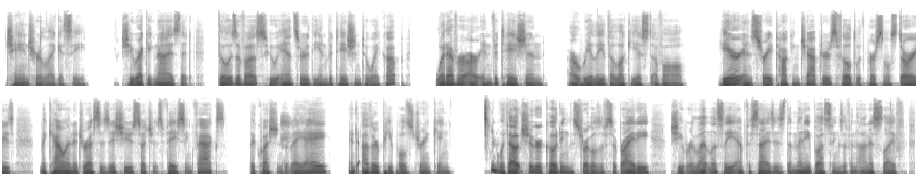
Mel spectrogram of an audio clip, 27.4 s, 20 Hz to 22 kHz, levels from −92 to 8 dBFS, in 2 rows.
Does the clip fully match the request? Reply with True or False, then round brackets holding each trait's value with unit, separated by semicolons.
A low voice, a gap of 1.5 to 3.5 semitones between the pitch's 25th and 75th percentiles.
True (105 Hz; 3.1 semitones)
